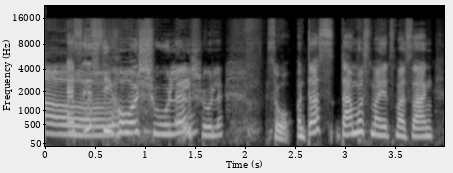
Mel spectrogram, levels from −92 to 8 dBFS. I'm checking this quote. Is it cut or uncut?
cut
